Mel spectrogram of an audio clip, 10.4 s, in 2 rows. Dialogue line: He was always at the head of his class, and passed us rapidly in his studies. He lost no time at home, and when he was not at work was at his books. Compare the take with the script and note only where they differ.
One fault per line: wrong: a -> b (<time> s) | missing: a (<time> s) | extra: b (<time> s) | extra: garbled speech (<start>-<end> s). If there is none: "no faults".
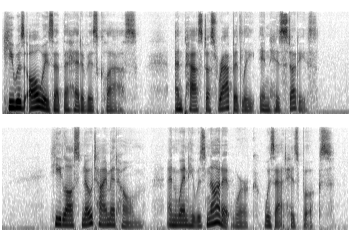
no faults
